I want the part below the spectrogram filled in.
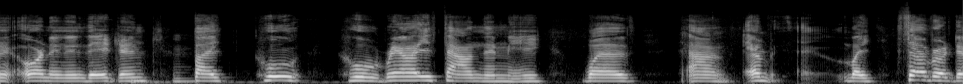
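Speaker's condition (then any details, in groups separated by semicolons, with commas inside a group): Cerebral palsy; speech affected to an extent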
